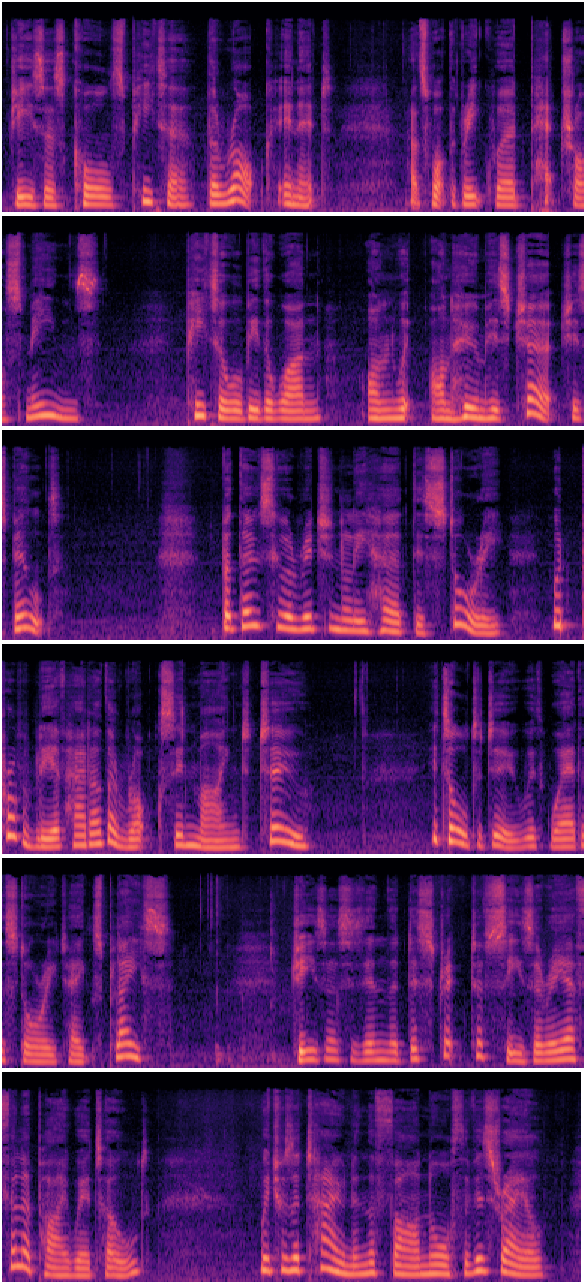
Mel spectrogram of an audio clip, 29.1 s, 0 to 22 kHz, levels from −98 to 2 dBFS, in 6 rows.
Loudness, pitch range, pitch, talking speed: -27 LUFS, 150-215 Hz, 170 Hz, 150 wpm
